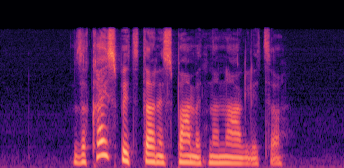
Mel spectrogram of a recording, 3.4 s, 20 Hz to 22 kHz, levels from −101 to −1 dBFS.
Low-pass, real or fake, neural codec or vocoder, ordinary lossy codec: 10.8 kHz; real; none; none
